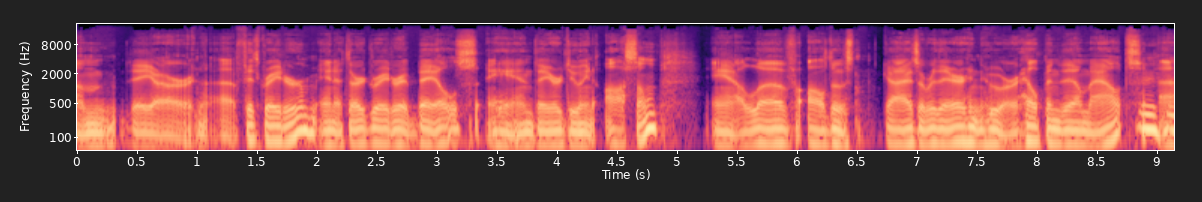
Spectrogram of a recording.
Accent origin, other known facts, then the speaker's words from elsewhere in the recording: Channelview, Texas, United States; also born or lived in Pasadena; So I was born in Pasadena. So I spent most of probably my primary years in Pasadena, then finished up across the channel over in Channel View before I headed off to Texas A&M.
